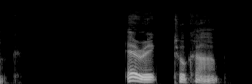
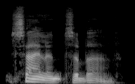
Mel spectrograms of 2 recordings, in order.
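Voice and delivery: ordinary delivery

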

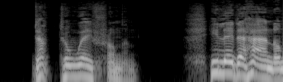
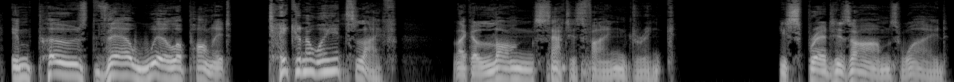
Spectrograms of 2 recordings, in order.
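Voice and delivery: plain reading voice

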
